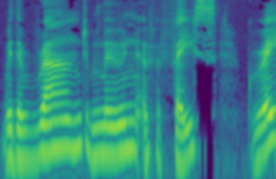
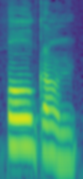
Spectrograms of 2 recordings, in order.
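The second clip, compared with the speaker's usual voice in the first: "All gone" dropped flat and louder, falling at the end; blunt; 3 semitones higher, 9 dB louder than usual. A narrator's reading. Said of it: "he replied bluntly".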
